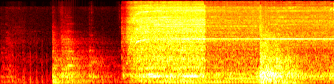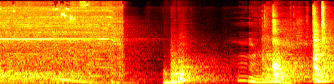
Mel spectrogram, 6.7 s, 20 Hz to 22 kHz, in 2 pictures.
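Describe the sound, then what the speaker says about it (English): A power drill whirs loudly and steadily for a few seconds close by, drilling spot-weld holes in the sheet-metal body of a Porsche 356, stopping and starting, with brief talking around it. "Going to drill"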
